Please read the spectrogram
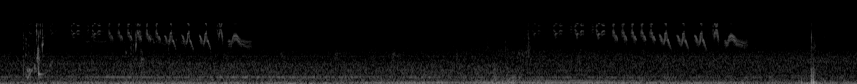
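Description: A songbird singing two phrases, each a rapid series of high notes that drops in pitch toward the end, one near the start and one about five seconds in, over a low rumble.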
